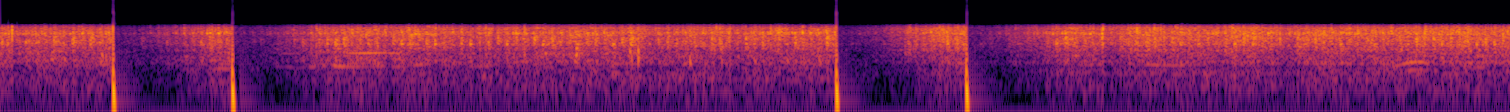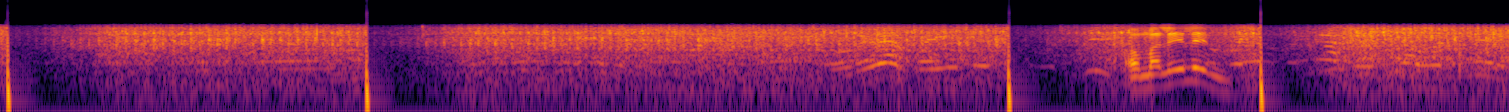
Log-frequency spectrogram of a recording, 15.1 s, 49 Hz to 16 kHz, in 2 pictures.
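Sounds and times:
engine running at low speed: 0.0 - 15.0.

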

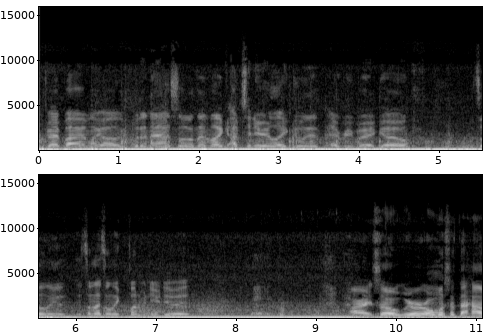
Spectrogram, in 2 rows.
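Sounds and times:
voices: 0.0 - 4.7, 5.4 - 7.4, 8.2 - 11.0
car engine and road drone: 0.0 - 11.0.

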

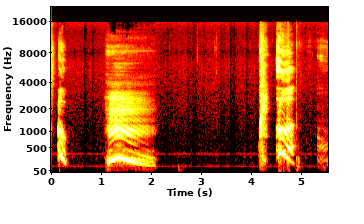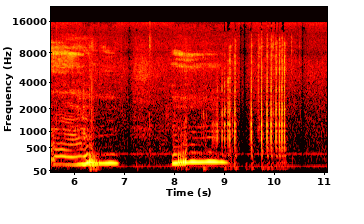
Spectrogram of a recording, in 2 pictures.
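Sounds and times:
man groaning: 1.1 - 2.2, 4.2 - 6.9, 7.9 - 9.1.

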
